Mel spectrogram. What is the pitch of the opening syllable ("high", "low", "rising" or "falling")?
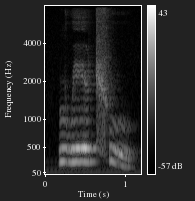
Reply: high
